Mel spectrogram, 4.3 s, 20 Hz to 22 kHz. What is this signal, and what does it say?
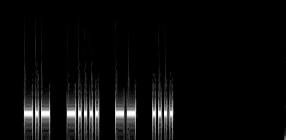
Morse code, heard as a keyed tone, about 27 wpm, spaced as for 20 wpm, 690 Hz. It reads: K6MH
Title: USA Call Signs - 4 Characters - 2x Character Spacing - 28wpm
